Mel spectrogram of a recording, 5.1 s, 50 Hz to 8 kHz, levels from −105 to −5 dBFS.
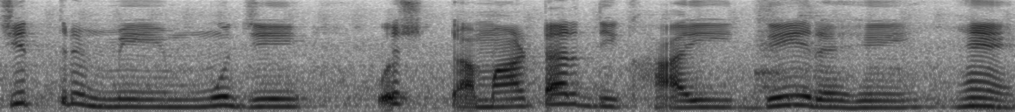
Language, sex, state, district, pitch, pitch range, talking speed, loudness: Hindi, female, Madhya Pradesh, Katni, 200 Hz, 190-220 Hz, 105 wpm, -19 LUFS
